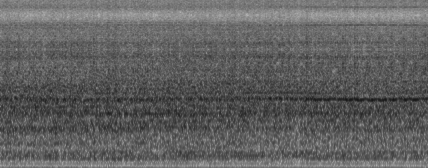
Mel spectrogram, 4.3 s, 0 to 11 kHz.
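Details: 1977 Jaguar XJ12 Series II 5.3L EFI V12, after new water pump and fans and radiator refitted, air conditioning on, bonnet closed: smooth even idle with steady hum, no misses, ticks or knocks; healthy.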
